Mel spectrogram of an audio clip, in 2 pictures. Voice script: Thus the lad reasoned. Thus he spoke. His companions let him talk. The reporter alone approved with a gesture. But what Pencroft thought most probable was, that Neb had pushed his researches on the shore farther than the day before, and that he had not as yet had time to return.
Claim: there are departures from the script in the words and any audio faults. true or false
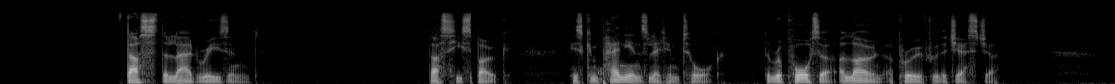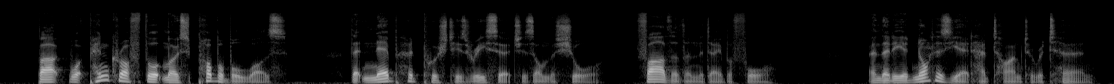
false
